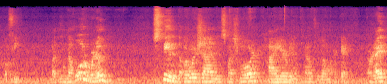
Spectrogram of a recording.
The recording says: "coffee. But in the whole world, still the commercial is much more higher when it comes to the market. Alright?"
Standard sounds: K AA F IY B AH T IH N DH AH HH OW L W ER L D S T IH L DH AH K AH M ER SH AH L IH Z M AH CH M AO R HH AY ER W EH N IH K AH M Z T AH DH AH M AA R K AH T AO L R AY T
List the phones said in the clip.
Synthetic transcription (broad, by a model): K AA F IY B AH T IH N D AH HH OW L W ER L D S T IH L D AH K AH M ER SH AH L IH S M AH CH M AO R HH AY ER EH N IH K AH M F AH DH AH M AA R K AH T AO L R AY T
